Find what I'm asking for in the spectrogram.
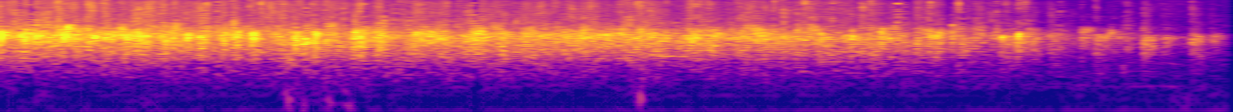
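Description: Congregation clapping hands during a church service, a steady dense roar of applause sustained throughout and tapering slightly toward the end.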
